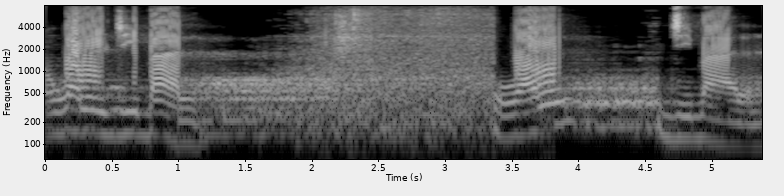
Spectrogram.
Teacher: Dia hamzatul wasal, yang mana alif ketika berada di tengah kalimat tidak dibaca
